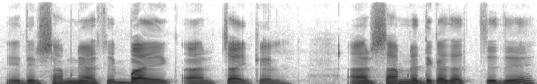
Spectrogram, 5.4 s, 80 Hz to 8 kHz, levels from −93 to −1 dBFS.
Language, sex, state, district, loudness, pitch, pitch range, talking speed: Bengali, male, Tripura, West Tripura, -20 LUFS, 140 Hz, 130-150 Hz, 135 wpm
